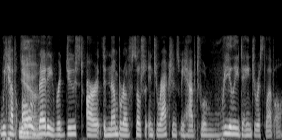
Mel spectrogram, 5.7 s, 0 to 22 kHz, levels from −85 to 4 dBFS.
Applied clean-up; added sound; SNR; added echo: none; none; none; none.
